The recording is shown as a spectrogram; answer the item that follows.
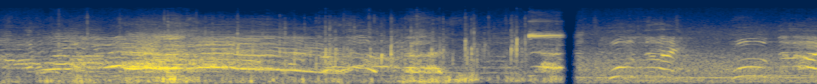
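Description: Several voices yelling together on a soccer field, loudest about a second in as a shot goes at goal. The yelling breaks off abruptly about four seconds in, followed by quieter scattered calls over a steady low hum.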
